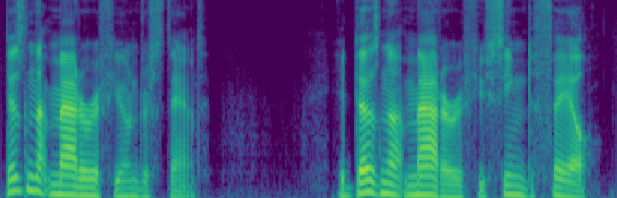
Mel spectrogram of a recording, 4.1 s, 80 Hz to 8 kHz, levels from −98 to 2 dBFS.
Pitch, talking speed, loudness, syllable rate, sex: 130 Hz, 235 wpm, -20 LUFS, 6.3 syllables/s, male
